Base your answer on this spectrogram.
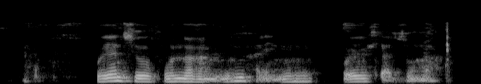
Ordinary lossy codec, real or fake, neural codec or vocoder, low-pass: MP3, 48 kbps; fake; vocoder, 22.05 kHz, 80 mel bands, HiFi-GAN; 7.2 kHz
